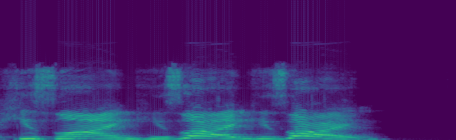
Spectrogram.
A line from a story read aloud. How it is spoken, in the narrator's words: Eric shouted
